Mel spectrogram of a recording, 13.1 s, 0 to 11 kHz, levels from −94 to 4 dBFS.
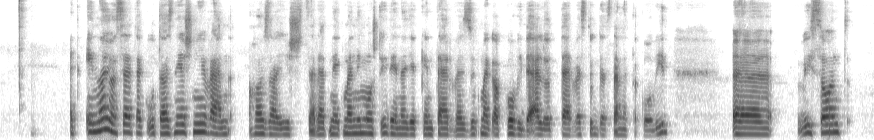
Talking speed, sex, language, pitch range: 115 wpm, female, Hungarian, 145-185 Hz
